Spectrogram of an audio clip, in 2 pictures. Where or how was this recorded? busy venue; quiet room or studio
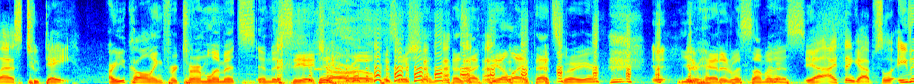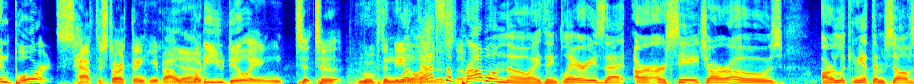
busy venue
